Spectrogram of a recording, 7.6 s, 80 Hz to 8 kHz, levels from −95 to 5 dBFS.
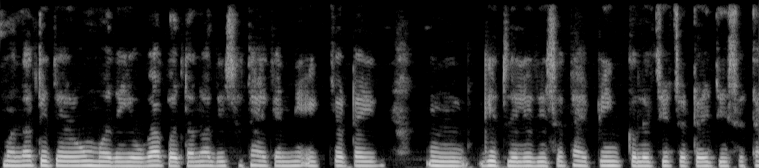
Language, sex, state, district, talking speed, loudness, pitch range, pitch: Marathi, female, Maharashtra, Dhule, 165 wpm, -21 LUFS, 200-215 Hz, 205 Hz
